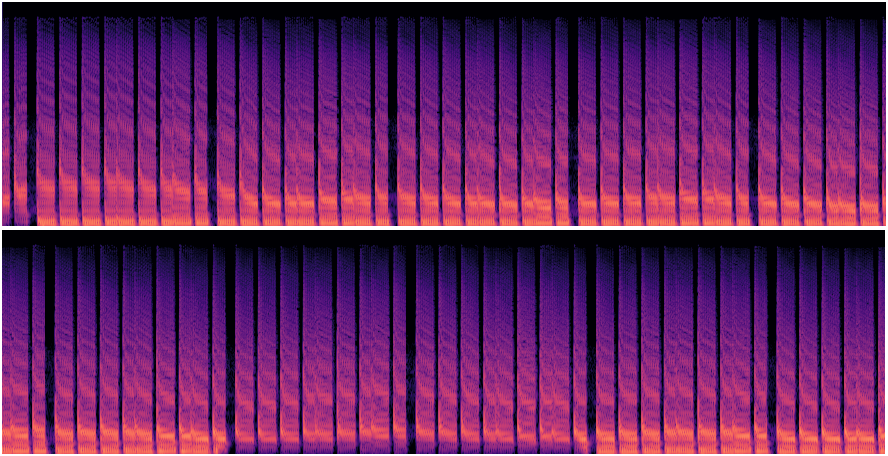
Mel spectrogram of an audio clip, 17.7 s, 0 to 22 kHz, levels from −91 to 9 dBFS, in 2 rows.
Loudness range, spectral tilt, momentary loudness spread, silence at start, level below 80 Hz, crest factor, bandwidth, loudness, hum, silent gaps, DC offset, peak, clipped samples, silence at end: 4 LU; -7 dB/octave; 6 LU; 0 s; -26 dBFS; 12 dB; 13 kHz; -22 LUFS; none; none; under 0.1%; -8 dBFS; under 0.1%; 0 s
